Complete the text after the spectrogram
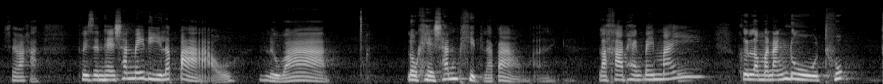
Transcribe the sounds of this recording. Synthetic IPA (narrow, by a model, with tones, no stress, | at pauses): t͡ɕʰa˥˩jba˦˥˩kʰa˥˩ | pʰi˧se˧nt̪ʰeː˧˥t͡ɕʰa˥˩nma˥˩jdiː˧lɯ˦˥pla̰ː˨˩w | ɾɯː˩˦waː˥˩ | loː˧kʰeː˧t͡ɕʰa˥˩npʰi˨˩t̪̚lɯ˦˥pla̰ː˨˩wʔa̰˧ɾa˧ŋːi˦˥ɐɾaː˧kʰaː˧pʰɛː˧ŋpa˧jma˦˥˩j | kʰɯː˧ɾa˧wma˧na˦˥˩ŋduː˧t̪ʰu˦˥k̚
